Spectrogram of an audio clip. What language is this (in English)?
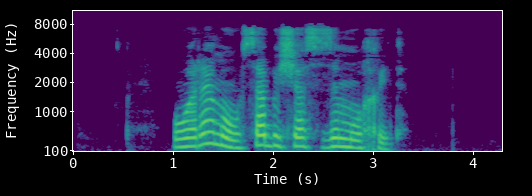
Abkhazian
